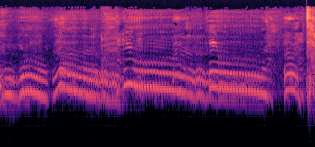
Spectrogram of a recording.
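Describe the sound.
A voice imitates a crying dove with a long, wavering, mournful coo that slides up and down in pitch for several seconds, loud, ending with a brief sharp pop.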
